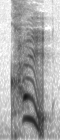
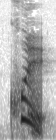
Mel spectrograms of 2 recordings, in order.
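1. 모음은 짧은 uh 소리예요. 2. 모음은 입술을 둥글게 오므린 o 소리예요. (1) "컬 아닙니다" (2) "콜이 아닙니다"

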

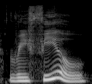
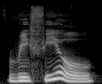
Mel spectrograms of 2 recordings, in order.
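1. 강세는 두 번째 음절에 있습니다. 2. 강세는 두 번째 음절에 있습니다.

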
